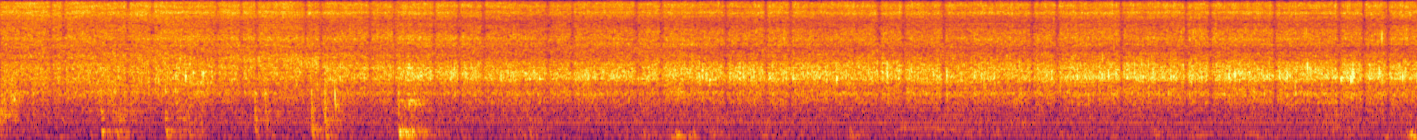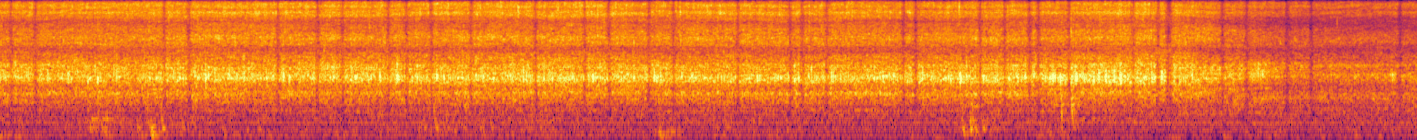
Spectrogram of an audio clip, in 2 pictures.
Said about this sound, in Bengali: তেল গরম হয়ে আসলে তারপরে ওটার মধ্যে গিয়ে চিংড়ি ছেড়ে দিলাম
